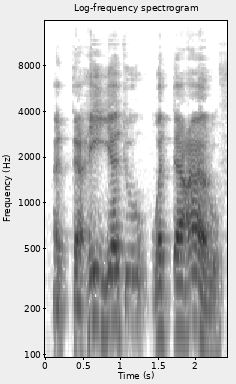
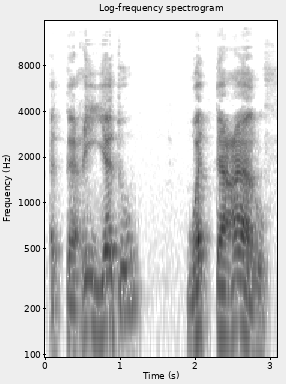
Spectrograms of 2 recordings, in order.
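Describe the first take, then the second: First: At-Tahiyyatu Wat-Ta'aruf said slowly in Arabic; Arabic title. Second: At-Tahiyyatu rising, pause, Wat-Ta'aruf slow and falling; split in two. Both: Shown as a demonstration. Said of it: "how do you say greeting and introduction".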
